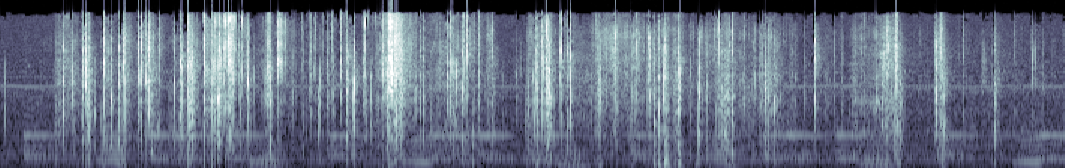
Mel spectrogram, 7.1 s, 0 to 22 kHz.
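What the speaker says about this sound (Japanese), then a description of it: "4ボックス目開封していきたいと思います" Dragon Ball sticker wafer packs from a box are torn open and handled up close, with loud, continuous crinkling and crackling of plastic wrappers in irregular bursts and no voices.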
